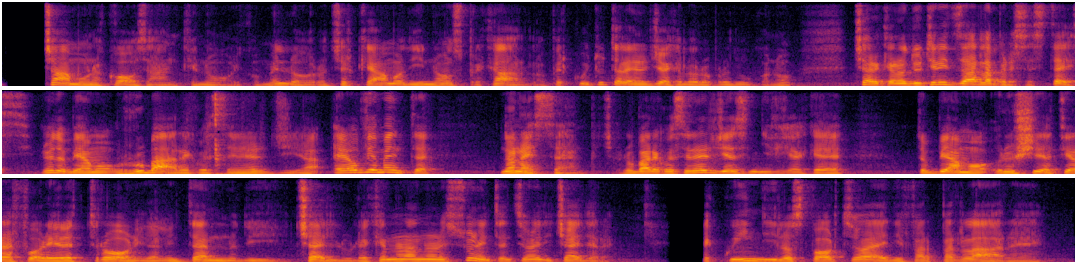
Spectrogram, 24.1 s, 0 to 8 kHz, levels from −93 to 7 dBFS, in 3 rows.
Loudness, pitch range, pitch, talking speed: -22 LUFS, 100-140 Hz, 115 Hz, 155 wpm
